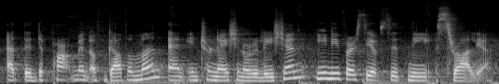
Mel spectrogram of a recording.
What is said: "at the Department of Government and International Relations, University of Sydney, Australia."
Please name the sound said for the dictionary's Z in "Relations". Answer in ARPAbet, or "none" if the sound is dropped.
none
